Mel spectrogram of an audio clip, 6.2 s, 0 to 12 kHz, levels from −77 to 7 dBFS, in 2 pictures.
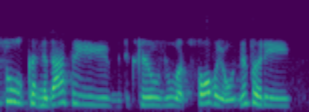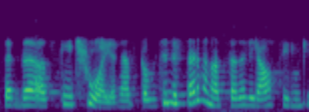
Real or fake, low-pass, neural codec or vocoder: fake; 7.2 kHz; codec, 16 kHz, 2 kbps, X-Codec, HuBERT features, trained on balanced general audio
